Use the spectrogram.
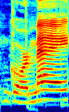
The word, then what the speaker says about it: gourmet: other languages Etc so things like ballet Gourmet we are not going to pronounce the T there she's a ballet dancer they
